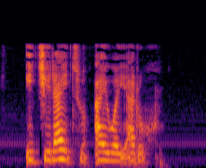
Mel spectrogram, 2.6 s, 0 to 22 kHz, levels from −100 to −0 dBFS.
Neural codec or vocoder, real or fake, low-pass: none; real; 7.2 kHz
